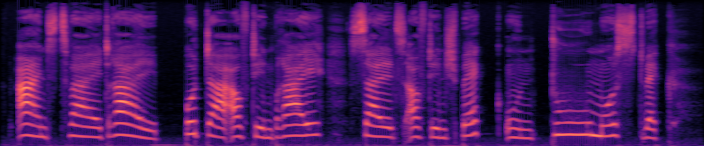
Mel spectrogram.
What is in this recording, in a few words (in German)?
deutsch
